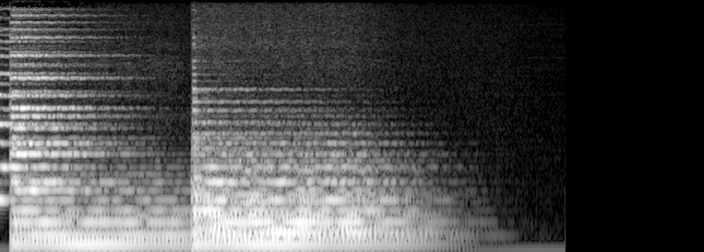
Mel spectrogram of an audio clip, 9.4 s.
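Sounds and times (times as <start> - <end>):
piano prelude in C minor: 0.1 - 6.1.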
